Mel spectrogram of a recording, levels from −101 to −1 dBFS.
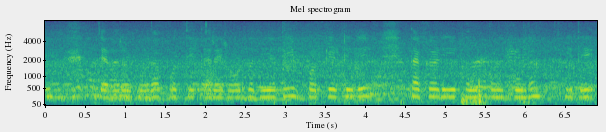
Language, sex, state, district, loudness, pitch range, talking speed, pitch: Kannada, female, Karnataka, Bijapur, -17 LUFS, 220-230 Hz, 85 wpm, 225 Hz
